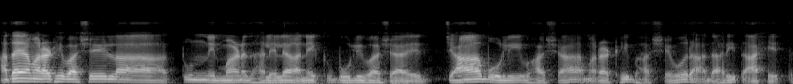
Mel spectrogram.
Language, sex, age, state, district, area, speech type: Marathi, male, 45-60, Maharashtra, Sindhudurg, rural, spontaneous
